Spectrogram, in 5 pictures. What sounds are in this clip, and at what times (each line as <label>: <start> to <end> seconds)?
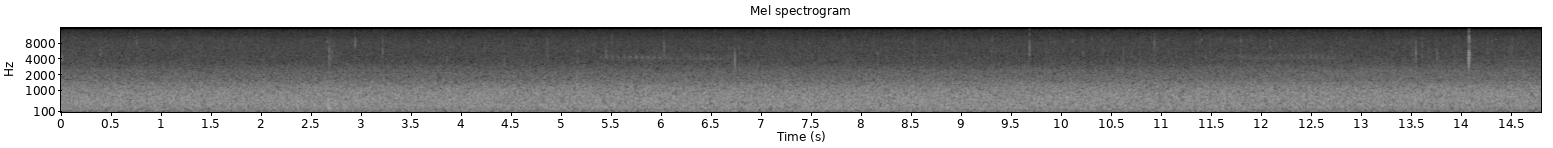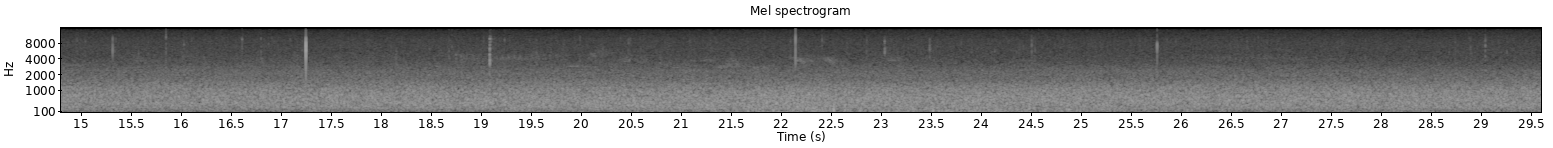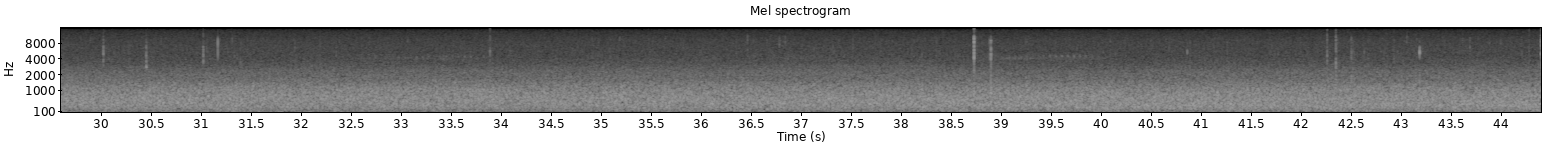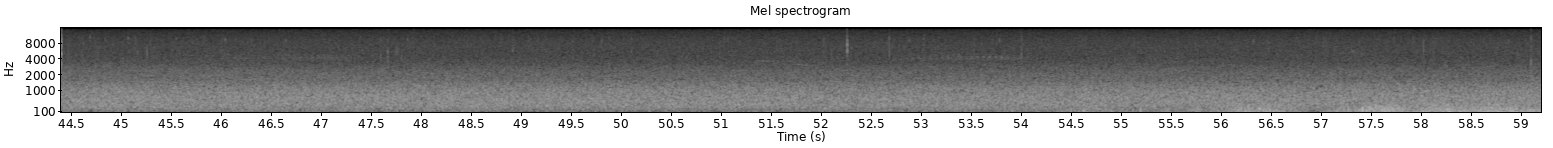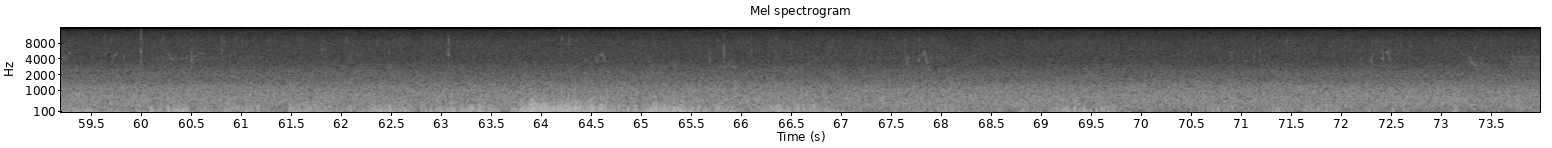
Orange-crowned Warbler song: 4 to 8 seconds
Orange-crowned Warbler song: 12 to 14 seconds
Orange-crowned Warbler song: 18 to 20 seconds
unidentified sound: 20 to 24 seconds
Orange-crowned Warbler song: 38 to 40 seconds
Orange-crowned Warbler song: 46 to 48 seconds
Black-capped Chickadee song: 50 to 52 seconds
Orange-crowned Warbler song: 52 to 54 seconds
Pine Siskin call: 58 to 62 seconds
Pine Siskin call: 64 to 68 seconds
Pine Siskin call: 70 to 74 seconds
unidentified sound: 72 to 74 seconds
